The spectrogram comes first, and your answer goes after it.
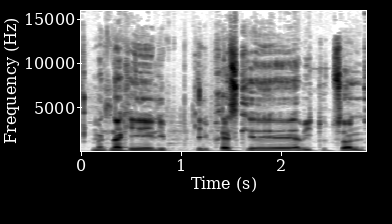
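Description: A man with an Arabic accent speaks at a very deep, low pitch. His pace is moderate and his intonation fairly even. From Egypt. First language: Arabic (speaking French). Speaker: radio columnist. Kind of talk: casual chat. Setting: at his family home.

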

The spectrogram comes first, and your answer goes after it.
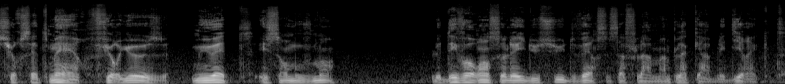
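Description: At a fairly slow pace, a man speaks in a very deep, low voice with a dark, mellow tone and ordinary pitch variation. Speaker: narrator reading a literary text. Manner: vivid, expressive, slow and suspenseful pacing, rising intensity.

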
